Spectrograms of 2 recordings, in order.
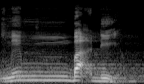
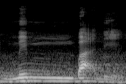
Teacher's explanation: Jadi bibir dipertemukan, ya, dengan menutup mulut, mim ba'di. Jadi nunnya itu berubah menjadi mim. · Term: iklab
